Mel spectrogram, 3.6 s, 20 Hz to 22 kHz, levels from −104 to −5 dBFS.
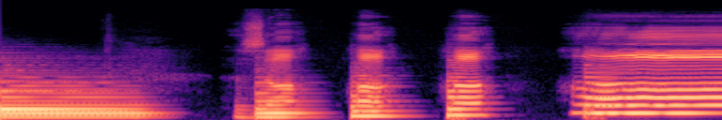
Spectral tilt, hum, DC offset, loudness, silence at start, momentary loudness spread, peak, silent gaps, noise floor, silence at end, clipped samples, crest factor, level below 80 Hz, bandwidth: -6 dB/octave; none; under 0.1%; -17 LUFS; 0 s; 13 LU; -4 dBFS; none; -36 dBFS; 0 s; under 0.1%; 14 dB; -54 dBFS; 9.4 kHz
